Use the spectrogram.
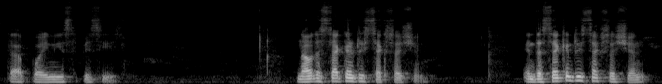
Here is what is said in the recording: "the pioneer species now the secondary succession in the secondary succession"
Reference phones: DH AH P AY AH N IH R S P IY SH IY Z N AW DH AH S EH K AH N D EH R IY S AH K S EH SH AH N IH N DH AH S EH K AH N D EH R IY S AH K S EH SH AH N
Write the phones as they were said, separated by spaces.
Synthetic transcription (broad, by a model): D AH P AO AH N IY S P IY S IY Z N AW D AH S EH K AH N D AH R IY S AH K S EH SH AH N IH N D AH S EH K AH N D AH R IY S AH K S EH SH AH N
